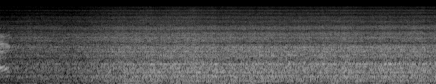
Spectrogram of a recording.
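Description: MAP-Pro gas torch burning with a steady hiss, its flame held on an asphalt roofing shingle.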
